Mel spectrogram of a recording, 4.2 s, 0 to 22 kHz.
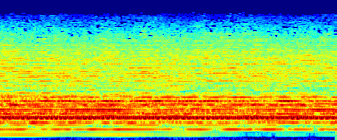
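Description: Ambient drone music: a chord of steady sustained tones held unchanged, the bed of a 40 Hz gamma binaural-beat track.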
